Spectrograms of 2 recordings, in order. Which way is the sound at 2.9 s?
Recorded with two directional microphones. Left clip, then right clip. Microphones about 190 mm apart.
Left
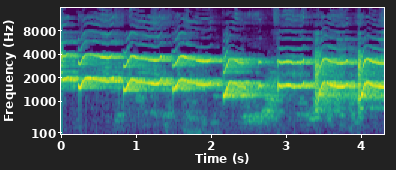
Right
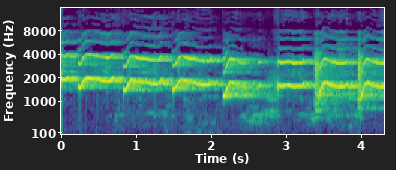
5° right (ahead or behind).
